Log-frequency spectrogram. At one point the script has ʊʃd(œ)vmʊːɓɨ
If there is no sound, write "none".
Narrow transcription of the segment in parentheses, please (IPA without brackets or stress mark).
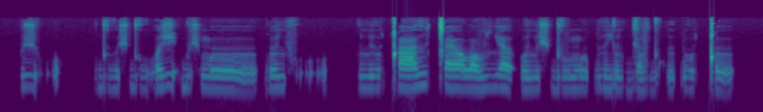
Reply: ɵ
